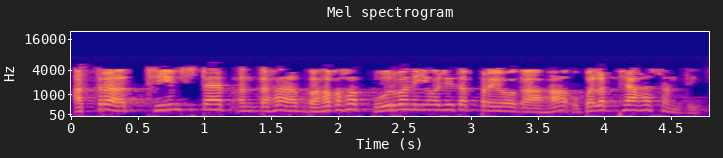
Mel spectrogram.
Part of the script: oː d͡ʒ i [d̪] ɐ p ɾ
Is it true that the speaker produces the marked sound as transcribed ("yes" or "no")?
no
